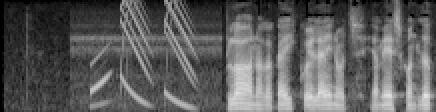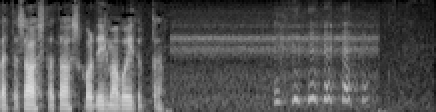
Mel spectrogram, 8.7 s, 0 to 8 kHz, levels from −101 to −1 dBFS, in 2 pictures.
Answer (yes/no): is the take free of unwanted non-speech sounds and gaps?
no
